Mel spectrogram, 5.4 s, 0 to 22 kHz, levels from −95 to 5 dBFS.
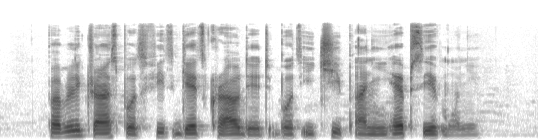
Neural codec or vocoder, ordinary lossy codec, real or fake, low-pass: none; none; real; 10.8 kHz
